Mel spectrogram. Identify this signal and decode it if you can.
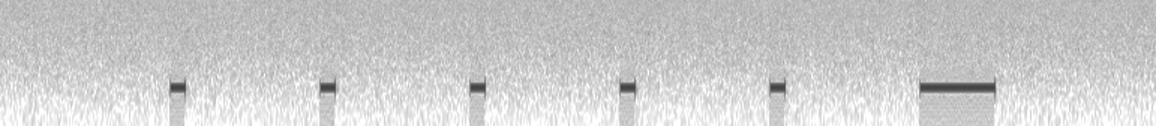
Radio time signal (six pips, as the Greenwich Time Signal), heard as pips.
